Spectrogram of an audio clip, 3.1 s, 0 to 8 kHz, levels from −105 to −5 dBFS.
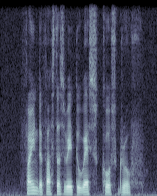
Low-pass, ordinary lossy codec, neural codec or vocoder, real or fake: none; none; none; real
